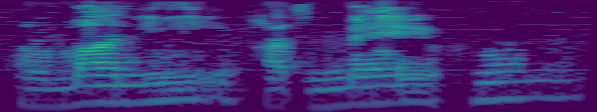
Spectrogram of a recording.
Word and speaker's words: Om Mani Padme Hum: An accent on the first I in the syllable Ni, and an accent on the letter E in the syllable May. Om Mani Padme Hum.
